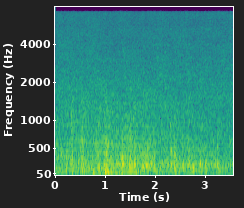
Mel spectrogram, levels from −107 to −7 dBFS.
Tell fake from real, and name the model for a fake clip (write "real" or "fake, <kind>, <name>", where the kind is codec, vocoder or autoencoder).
fake, codec, SNAC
